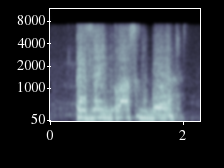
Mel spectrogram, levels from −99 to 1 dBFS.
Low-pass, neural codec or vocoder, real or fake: 7.2 kHz; codec, 16 kHz, 1 kbps, X-Codec, HuBERT features, trained on balanced general audio; fake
